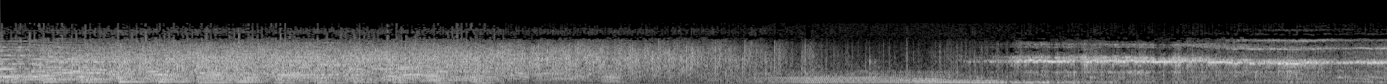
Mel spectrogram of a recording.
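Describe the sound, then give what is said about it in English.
A car's engine revs and its tires skid, followed by a long, loud screech from brakes in need of fixing that rises in pitch as the vehicle grinds to a stop at the fairgrounds, with no talking. “Gotta get them brakes fixed.”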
